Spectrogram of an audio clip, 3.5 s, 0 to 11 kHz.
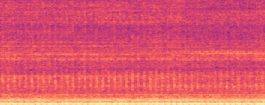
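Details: Neonatal high-frequency oscillatory ventilator running, frequency set around 13 Hz, used for low-compliance lung conditions such as infant respiratory distress syndrome; steady loud buzzing vibration of very rapid small breaths, shown by a respiratory therapy student.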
